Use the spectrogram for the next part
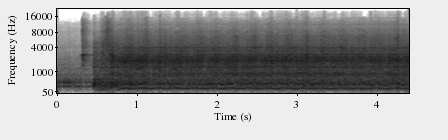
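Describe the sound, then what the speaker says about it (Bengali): A blender whirs on after a short click, blending a milk smoothie, running steadily and loudly without a break to the end. "তো এইবার এটাকে ব্লেন্ডার করব।"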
